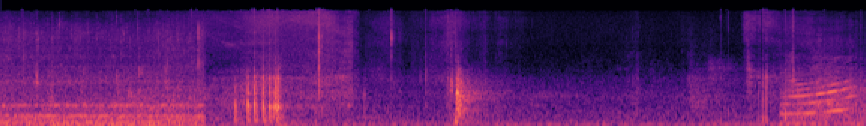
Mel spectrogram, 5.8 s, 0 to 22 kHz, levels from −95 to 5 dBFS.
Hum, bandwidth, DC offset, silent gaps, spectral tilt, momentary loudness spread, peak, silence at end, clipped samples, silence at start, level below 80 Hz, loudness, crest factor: none; 17 kHz; under 0.1%; none; -5 dB/octave; 23 LU; -10 dBFS; 0 s; under 0.1%; 0 s; -44 dBFS; -33 LUFS; 26 dB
